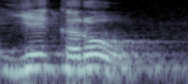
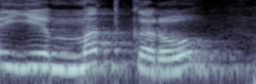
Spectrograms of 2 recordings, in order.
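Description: First: Slow, deliberate "ये" offering the alternative; stress on ये. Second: Firm prohibition leaning on "मत"; slow, deliberate "मत" as the forbidding word; stress on मत. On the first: Showing parents the alternative answer, stress on "ये". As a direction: lean on "ये", pointing to what is allowed. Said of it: "उसी वक्त जवाब दीजिए". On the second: Showing parents the forbidding phrase, stress on "मत". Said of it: "आप ये बोलते ये मत करो". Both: Shown as a demonstration.

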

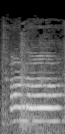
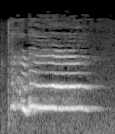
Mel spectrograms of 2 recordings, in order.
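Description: First: Said in the usual way. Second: High, loud ta-da cry; excited ta-da. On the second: Real, not acted. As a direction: shout it out like a big reveal. Jelly reveal, said twice.

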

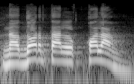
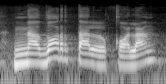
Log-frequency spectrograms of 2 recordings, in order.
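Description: First: "nadhartal qalam" falling at the end as a statement; "qalam" dropping to a full stop; statement intonation. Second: "nadhartal qalam" lifting at the end as a question; slow, rising question on "nadhartal qalam"; question intonation. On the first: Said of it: "Jadi antum dengan ngomong". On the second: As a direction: ask "nadhartal qalam", slowly, with a questioning rise. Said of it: "Kalau nanya gini". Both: Shown as a demonstration.

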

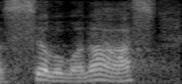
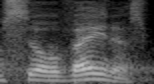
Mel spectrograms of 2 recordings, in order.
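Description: First: Silvanus as sil-oh-ah-NAHS; Greek-sounding Silvanus with open AH vowels; proper pronunciation. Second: Loud, deliberate English Silvanus, long A; anglicized pronunciation. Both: Shown as a demonstration. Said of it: "properly pronounced again".

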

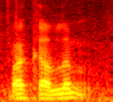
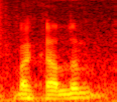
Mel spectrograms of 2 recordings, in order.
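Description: The two takes are said the same way.

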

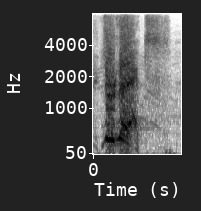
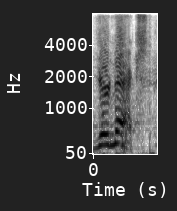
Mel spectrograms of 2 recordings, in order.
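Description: First: High, forceful shout; shouted threat. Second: Said in the usual way. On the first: Real, not acted. Player threatening the next target, shouting. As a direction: yell the warning with the voice shooting up. Threat repeated louder, higher.

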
